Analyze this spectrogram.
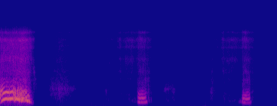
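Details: Woman snoring during sleep, professionally recorded: one loud vibrating snore, then softer snoring breaths about every two seconds with faint breath noise between; ordinary snoring.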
